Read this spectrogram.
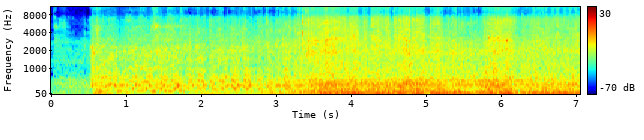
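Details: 1988 Kenworth with Caterpillar 3406B diesel, first start in a month, snowy weather, no preheat, loaded trailer: brief cranking, then catches into a rough, even clatter that firms up over several seconds; clean cold start.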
